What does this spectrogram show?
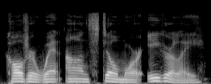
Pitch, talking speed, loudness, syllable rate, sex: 120 Hz, 170 wpm, -17 LUFS, 4.8 syllables/s, female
